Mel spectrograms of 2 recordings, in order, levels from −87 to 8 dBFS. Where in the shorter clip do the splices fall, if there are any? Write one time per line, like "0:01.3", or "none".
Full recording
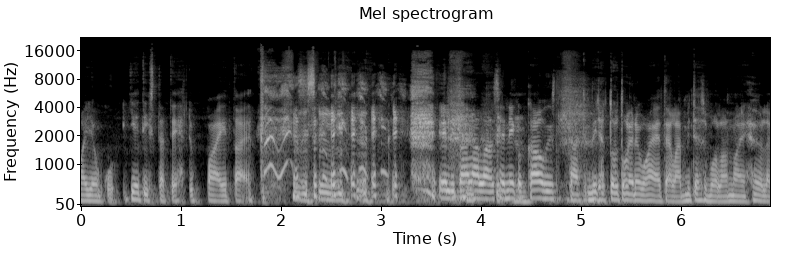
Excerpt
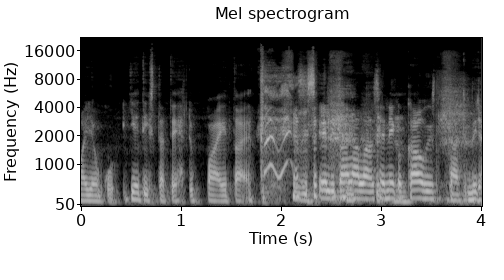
0:02.4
